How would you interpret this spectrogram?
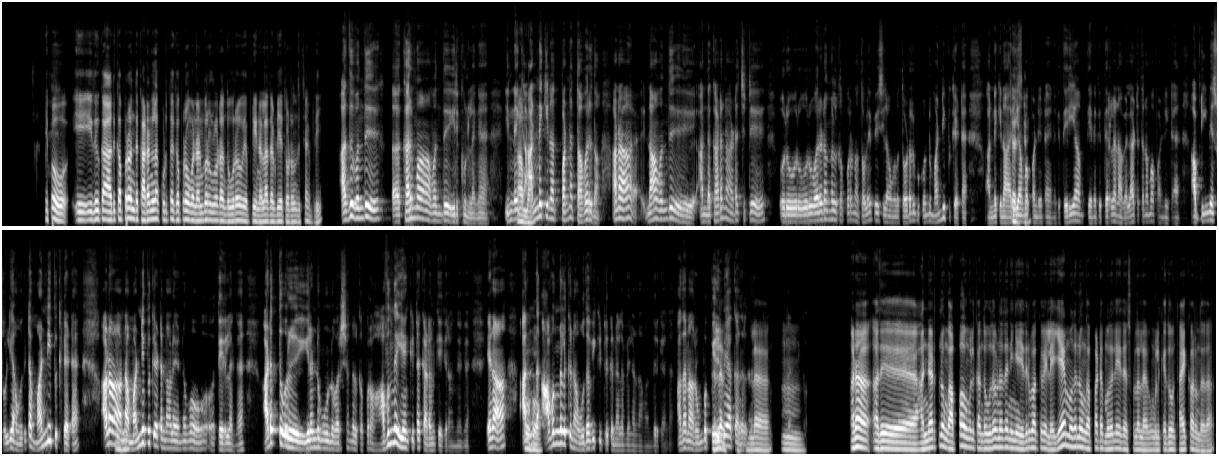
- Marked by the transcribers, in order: breath; "நல்லபடியா" said as "நல்லதபடியா"; "கருதறேன்" said as "கதருதேன்"
- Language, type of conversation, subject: Tamil, podcast, ஒரு பழைய தவறைத் திருத்திய பிறகு உங்கள் எதிர்கால வாழ்க்கை எப்படி மாற்றமடைந்தது?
